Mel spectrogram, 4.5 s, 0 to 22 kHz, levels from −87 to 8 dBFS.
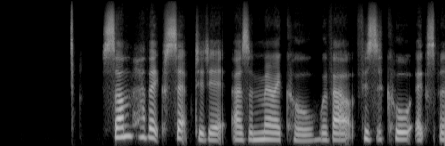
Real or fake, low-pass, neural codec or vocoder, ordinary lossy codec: fake; none; autoencoder, 48 kHz, 32 numbers a frame, DAC-VAE, trained on Japanese speech; none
